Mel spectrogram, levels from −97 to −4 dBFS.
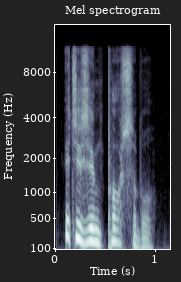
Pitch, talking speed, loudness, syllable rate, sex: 140 Hz, 155 wpm, -17 LUFS, 6.9 syllables/s, male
